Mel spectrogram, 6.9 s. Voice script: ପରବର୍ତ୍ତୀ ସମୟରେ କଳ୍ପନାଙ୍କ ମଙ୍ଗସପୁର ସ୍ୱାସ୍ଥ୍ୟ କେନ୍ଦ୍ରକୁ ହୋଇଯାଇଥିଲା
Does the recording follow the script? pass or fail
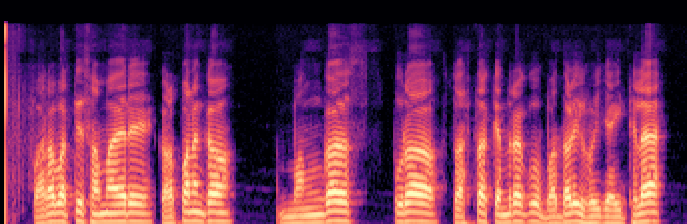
fail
